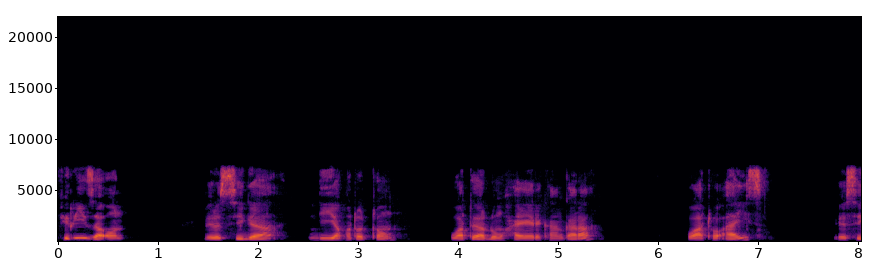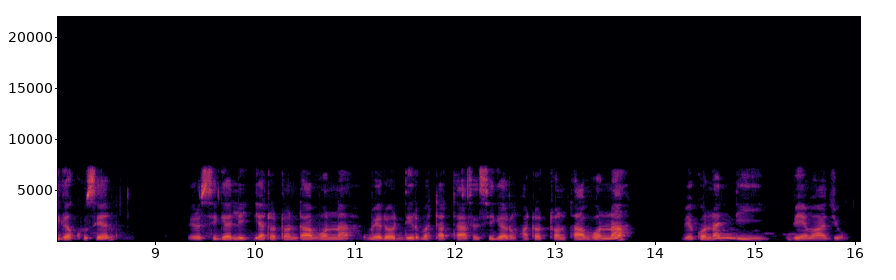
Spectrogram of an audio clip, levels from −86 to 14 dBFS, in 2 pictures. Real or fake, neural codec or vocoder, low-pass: real; none; 7.2 kHz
